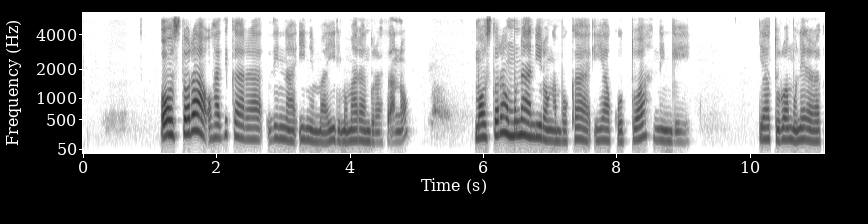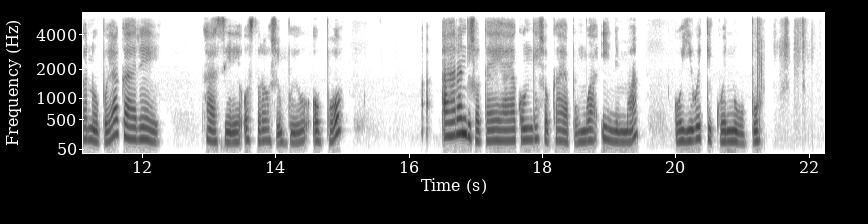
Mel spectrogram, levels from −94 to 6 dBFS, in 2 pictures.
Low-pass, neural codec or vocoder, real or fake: 5.4 kHz; none; real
